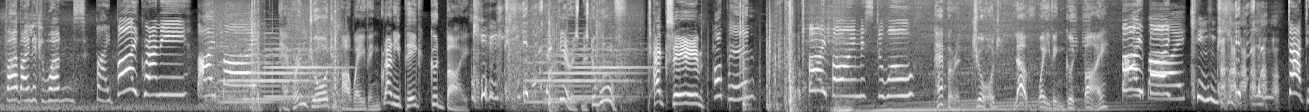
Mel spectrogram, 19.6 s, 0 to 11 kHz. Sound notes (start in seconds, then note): 7.1 both laughing; 11.8 engine starts; 18.2 all laughing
